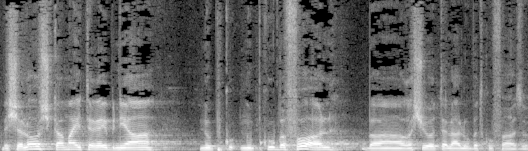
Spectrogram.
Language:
Hebrew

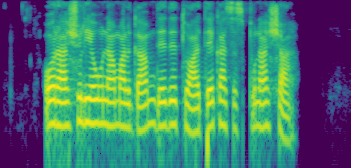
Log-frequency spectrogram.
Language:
Romanian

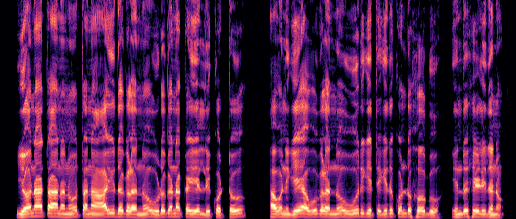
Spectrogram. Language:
Kannada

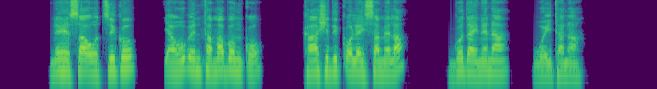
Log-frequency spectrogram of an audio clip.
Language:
Gofa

